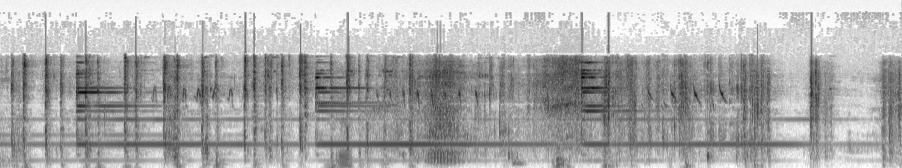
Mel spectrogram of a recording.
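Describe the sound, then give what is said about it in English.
Bells ring out steadily in Perdido to announce that a stranger is in the pass, their tones sustained and overlapping, over a busy layer of sharp clattering knocks. No one speaks. “Do they always ring bells? To tell us a stranger is in the pass, it is guarded.”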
